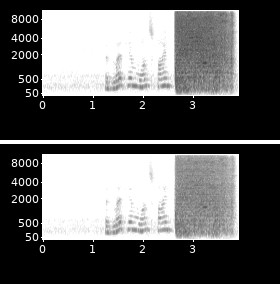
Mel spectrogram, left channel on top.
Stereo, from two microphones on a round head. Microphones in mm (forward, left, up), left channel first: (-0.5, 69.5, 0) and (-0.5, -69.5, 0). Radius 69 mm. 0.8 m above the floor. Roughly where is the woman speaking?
Right.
